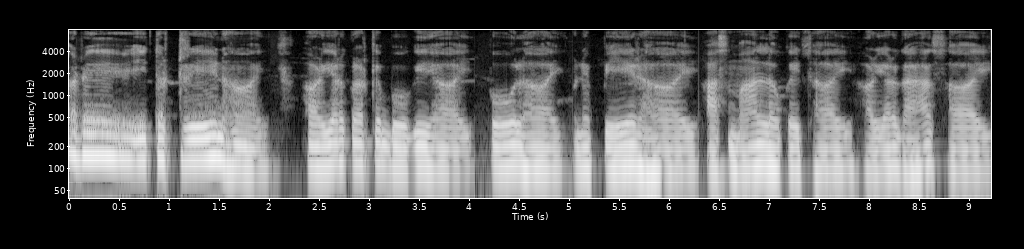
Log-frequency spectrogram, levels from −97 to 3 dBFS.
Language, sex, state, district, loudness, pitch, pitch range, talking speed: Maithili, male, Bihar, Vaishali, -14 LUFS, 95 Hz, 95-105 Hz, 130 wpm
